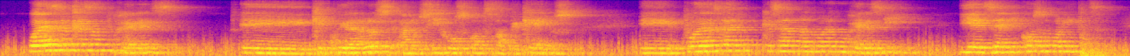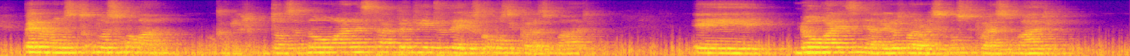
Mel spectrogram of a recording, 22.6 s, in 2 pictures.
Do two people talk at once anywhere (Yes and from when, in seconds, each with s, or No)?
No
